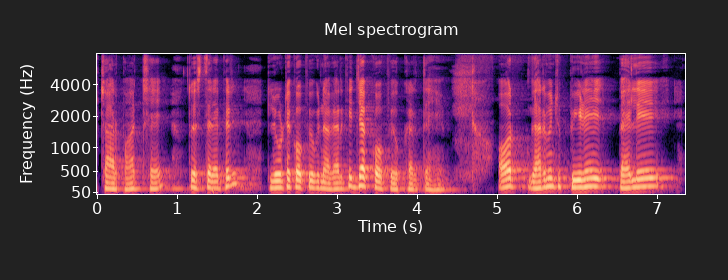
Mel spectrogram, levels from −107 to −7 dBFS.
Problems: constant background noise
